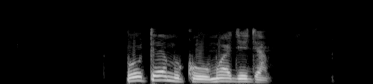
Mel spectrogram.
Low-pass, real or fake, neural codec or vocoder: 5.4 kHz; fake; vocoder, 44.1 kHz, 80 mel bands, Vocos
